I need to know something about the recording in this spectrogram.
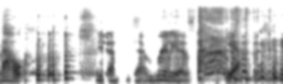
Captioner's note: laughs; laughs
